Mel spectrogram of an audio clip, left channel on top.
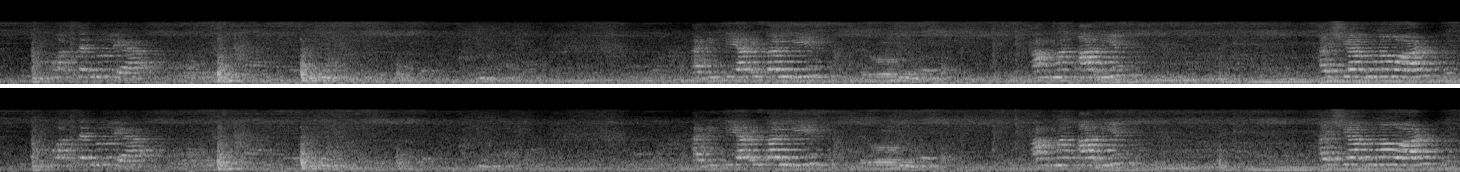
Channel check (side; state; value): both; normal; correlation 0.46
